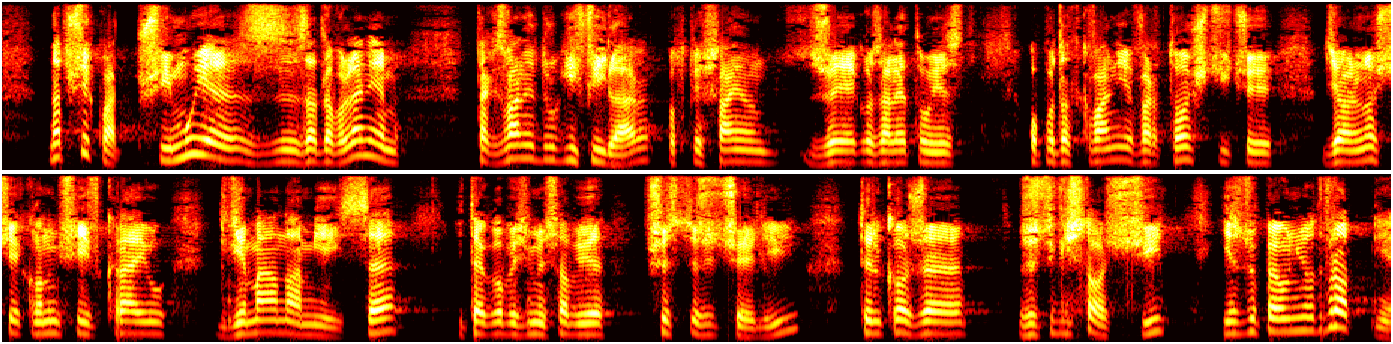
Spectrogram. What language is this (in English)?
Polish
